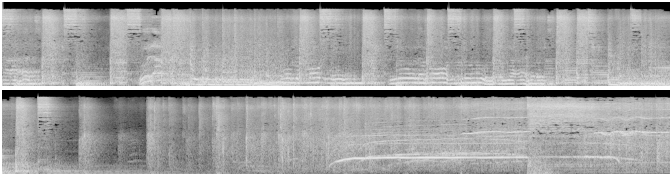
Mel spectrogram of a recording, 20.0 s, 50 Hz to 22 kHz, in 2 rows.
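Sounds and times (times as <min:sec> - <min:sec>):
drum and cymbal hits: 0:00.0 - 0:11.7, 0:17.7 - 0:19.6
rock band playing: 0:00.0 - 0:12.1, 0:17.6 - 0:20.0
audience applause: 0:12.0 - 0:20.0
high whistle: 0:16.8 - 0:20.0.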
